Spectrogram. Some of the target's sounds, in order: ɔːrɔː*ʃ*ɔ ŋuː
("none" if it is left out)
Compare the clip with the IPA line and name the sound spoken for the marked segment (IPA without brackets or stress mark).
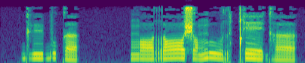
ʃ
